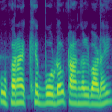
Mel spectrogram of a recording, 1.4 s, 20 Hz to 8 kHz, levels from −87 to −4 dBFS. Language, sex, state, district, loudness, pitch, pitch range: Bhojpuri, male, Uttar Pradesh, Deoria, -17 LUFS, 195 Hz, 180-205 Hz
